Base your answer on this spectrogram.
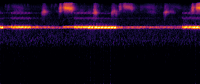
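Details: Crickets chirping in grass on a warm summer night in Bulgaria, recorded with a surround microphone: a steady, high, continuous trill holds one pitch throughout, with brief, brighter, very high buzzy bursts from other insects every second or so.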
